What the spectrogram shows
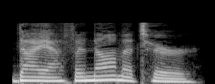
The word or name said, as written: diaphanometry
